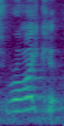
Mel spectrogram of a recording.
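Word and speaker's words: Räikkönen: What's it? What are you... It's Raikkonen. – Oh, right, okay. Raikkonen. – Can't you get the emphasis right? – No, I can't. – The right syllable.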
